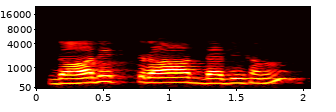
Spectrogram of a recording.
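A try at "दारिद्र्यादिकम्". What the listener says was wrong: Dadigam. What is Dadigam? Dadikam, not Dadigam and all. Dadikam, you have to say Dadikam. It is one word, so you cannot stop somewhere and say Dadikam. There is no Dadikam. Daridrya Dadikam. One word.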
